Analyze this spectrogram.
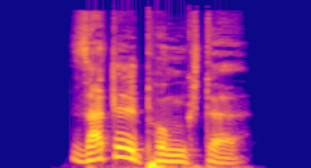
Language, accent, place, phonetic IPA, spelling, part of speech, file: German, Germany, Berlin, [ˈzatl̩ˌpʊŋktə], Sattelpunkte, noun, De-Sattelpunkte.ogg
- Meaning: nominative/accusative/genitive plural of Sattelpunkt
